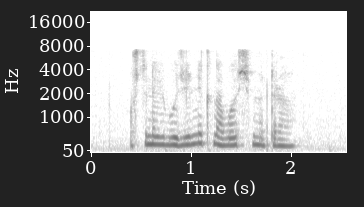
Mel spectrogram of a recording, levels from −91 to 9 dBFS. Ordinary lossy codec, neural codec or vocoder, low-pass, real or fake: MP3, 64 kbps; none; 7.2 kHz; real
